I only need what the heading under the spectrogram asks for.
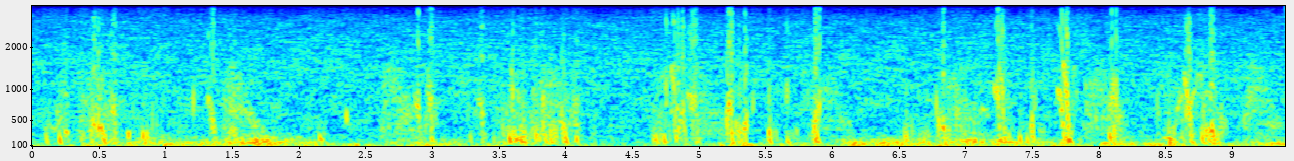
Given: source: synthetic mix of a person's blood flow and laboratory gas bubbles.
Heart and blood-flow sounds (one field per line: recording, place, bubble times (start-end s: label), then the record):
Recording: Doppler ultrasound of blood flow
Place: subclavian vein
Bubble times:
0.07-0.30 s: bubbles
0.35-1.03 s: bubbles
1.18-1.24 s: bubbles
1.28-1.65 s: bubbles
2.13-2.21 s: bubbles
2.31-2.40 s: bubbles
2.85-3.05 s: bubbles
3.23-4.14 s: bubbles
4.63-5.08 s: bubbles
5.17-5.45 s: bubbles
5.49-5.95 s: bubbles
6.52-7.03 s: bubbles
7.06-7.62 s: bubbles
7.66-7.83 s: bubbles
7.87-8.00 s: bubbles
8.04-8.22 s: bubbles
8.42-8.97 s: bubbles
From the record:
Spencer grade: 3 (all of the cardiac periods contain showers or single bubble signals, but not dominating or overriding the cardiac motion signals)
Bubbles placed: anywhere in the cardiac cycle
